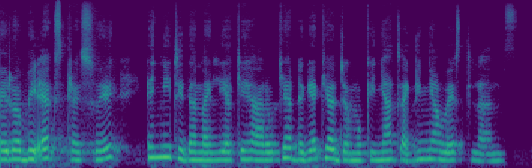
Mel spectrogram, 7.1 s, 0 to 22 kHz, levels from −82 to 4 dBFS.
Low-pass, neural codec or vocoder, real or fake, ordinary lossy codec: none; codec, 44.1 kHz, 2.6 kbps, DAC; fake; none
